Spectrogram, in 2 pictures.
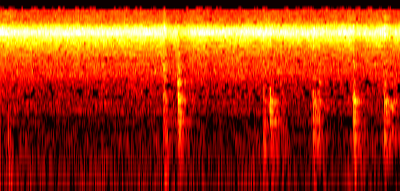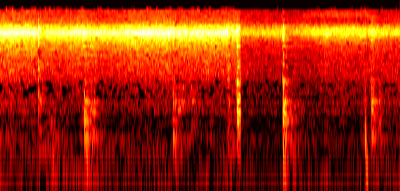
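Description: Sliced mushrooms and onion greens sizzling in oil in an aluminium kadai, stirred with a perforated metal spoon that taps and scrapes against the pan again and again. The sizzle drops sharply about six seconds in.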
